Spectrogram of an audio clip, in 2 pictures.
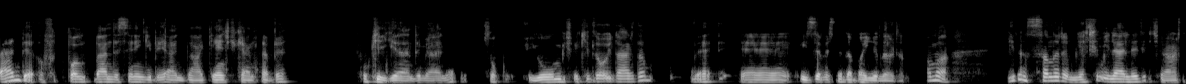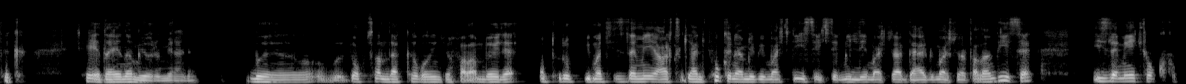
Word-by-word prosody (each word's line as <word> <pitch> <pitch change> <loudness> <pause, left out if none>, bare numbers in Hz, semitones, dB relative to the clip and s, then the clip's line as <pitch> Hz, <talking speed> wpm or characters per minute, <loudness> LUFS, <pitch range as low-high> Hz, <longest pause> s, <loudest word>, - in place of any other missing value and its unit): Ben 185 +5 +5
de - - +5
o - - -9
futbol 120 -2 -1
Ben 120 -1 +2
de - - 0
senin 120 +1 0
gibi 110 -1 -2
yani 105 -4 0
daha 100 -2 -1
gençken 105 -1 +1
tabii 115 +6 -3 0.7
çok 125 -1 0
ilgilendim 95 -2 +2
yani. 95 0 -5 0.3
Çok - - -7 0.2
yoğun 115 +5 +5
bir - - -4
şekilde 130 +2 -3
oynardım 140 +9 0 0.4
ve, 125 0 -1 0.3
eee, 105 -1 -1
izlemesine 115 +1 +1
de 110 -3 +1
bayılırdım 95 -5 +1 0.2
ama 190 +1 +1 0.6
biraz 205 -5 0
sanırım 170 - +3
yaşım 115 +2 -1
ilerledikçe 130 -3 +2
artık 95 0 -5 0.5
şeye - - +3
dayanamıyorum 115 -6 +3
yani, 90 -1 -6 0.6
ııı, 130 -2 +5 0.7
ııı, - - -5
90 130 -1 0
dakika 125 +2 0
boyunca 115 0 +1
falan 120 0 0
böyle 120 0 +3 0.2
oturup 135 0 -2
bir - - +3
maç 125 -1 +1
izlemeye 130 0 +2
artık 120 +2 -2
yani 125 -3 +3
çok 185 -6 +1
önemli 120 -2 +3
bir 120 - +2
maç 115 +1 -4
değilse, 130 -2 -1
işte, 120 - -4
millî 115 0 +1
maçlar, 115 0 -1
derbi 110 +2 0
maçlar 110 -2 -2
falan 125 +5 +1
değilse 180 -1 0 0.6
izlemeye 145 0 +3
çok 140 -1 -7
120 Hz, 155 wpm, -23 LUFS, 110-130 Hz, 0.7 s, Ben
